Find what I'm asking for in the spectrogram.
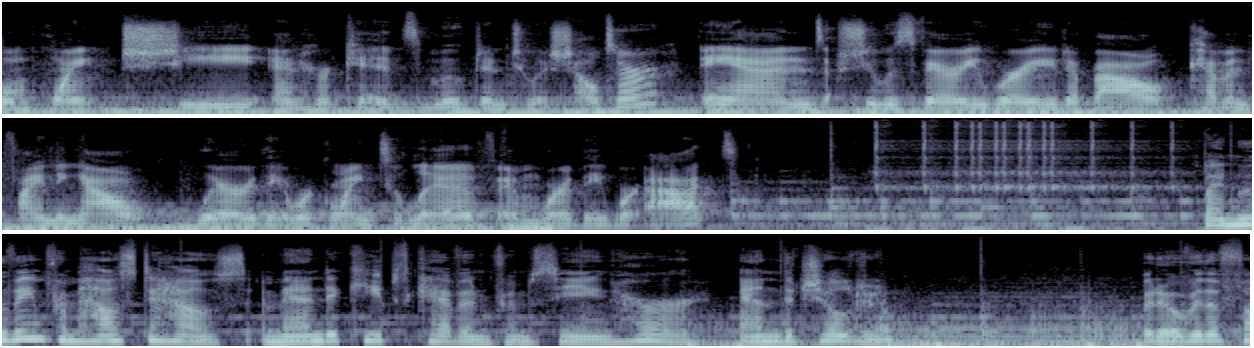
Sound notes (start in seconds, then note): none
